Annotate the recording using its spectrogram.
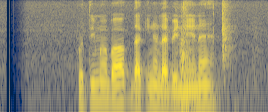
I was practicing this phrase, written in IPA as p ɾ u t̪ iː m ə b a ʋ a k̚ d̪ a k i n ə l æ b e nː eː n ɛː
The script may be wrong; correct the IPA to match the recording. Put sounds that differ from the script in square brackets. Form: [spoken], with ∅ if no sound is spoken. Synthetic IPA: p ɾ u t̪ [i] m ə b a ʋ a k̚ d̪ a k i n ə l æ b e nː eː n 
